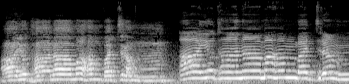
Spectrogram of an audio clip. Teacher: अनुस्वार का उच्चारण केवल और केवल म ही होगा, क्योंकि चरण की समाप्ति पे आ रहा है।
